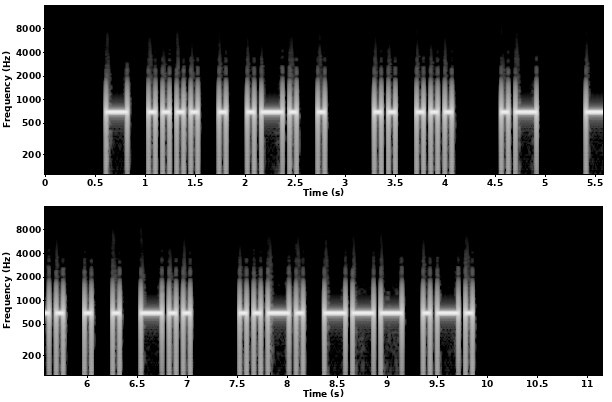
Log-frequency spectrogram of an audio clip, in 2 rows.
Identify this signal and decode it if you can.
Morse code, heard as a keyed tone, about 17 wpm, 700 Hz. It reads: THERE IS A NEED FOR
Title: Sets of 5 Words Encore2 17wpm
